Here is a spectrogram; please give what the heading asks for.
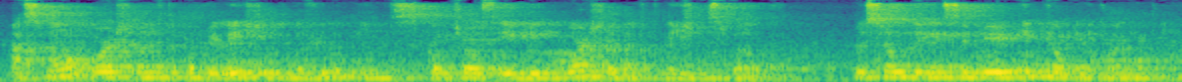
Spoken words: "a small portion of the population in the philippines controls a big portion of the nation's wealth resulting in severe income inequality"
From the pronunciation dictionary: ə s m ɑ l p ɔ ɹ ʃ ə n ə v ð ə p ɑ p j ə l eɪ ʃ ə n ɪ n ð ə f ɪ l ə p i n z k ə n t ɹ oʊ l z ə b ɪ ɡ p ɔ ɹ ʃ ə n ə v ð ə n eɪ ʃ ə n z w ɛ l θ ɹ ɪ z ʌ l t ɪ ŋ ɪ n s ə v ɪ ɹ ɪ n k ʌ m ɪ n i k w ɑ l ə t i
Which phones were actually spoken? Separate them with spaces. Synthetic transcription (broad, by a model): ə s m ɑ l p ɔ ɹ ʃ ə n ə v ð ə p ɑ p j ə l eɪ ʃ ə n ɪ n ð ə f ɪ l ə p i n s k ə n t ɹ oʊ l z ə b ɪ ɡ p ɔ ɹ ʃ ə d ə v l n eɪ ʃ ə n s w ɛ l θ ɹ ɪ s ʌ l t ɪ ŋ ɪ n s ə v ɪ ɹ ɪ n k ʌ m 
